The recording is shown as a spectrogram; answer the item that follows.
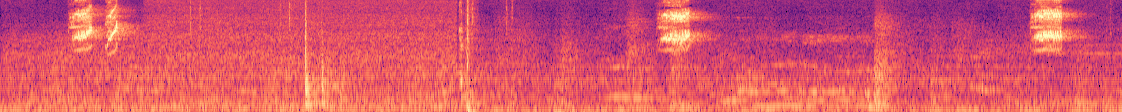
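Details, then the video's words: Two pet Gouldian finches calling a mate: a quick high double call, then two more single piercing notes a few seconds apart, with faint clicks and soft household sounds in between. "GOULDIAN FINCH BIRDS CALLING MATE"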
